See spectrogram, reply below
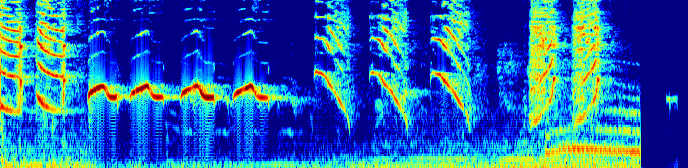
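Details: Poksay laughingthrush song from a master recording for training songbirds: four repeated upslurred whistles, then steep falling sweeps and harsh bursts over a low held note, ending in near silence.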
